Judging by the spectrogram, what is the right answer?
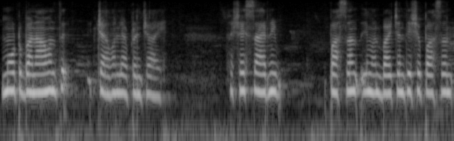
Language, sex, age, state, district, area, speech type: Kashmiri, female, 45-60, Jammu and Kashmir, Anantnag, rural, spontaneous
